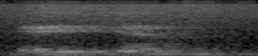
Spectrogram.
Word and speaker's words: Aiken: And Neela was nice enough to remind me that her last name is Aiken, just like bacon.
